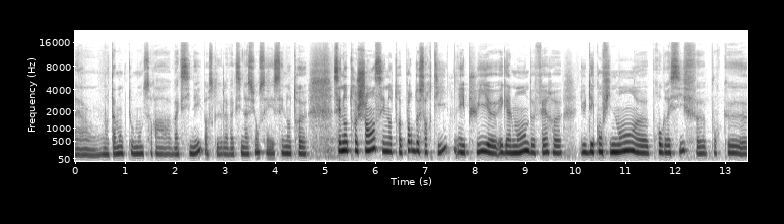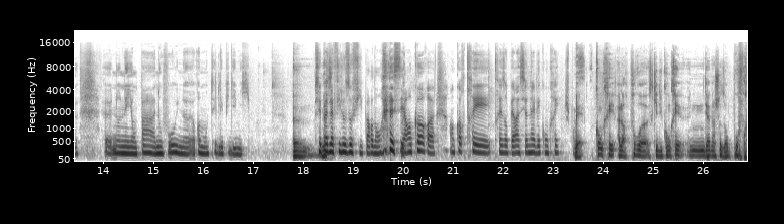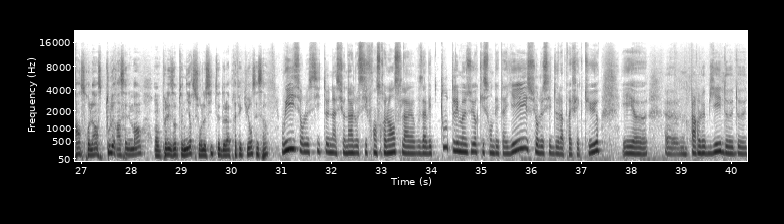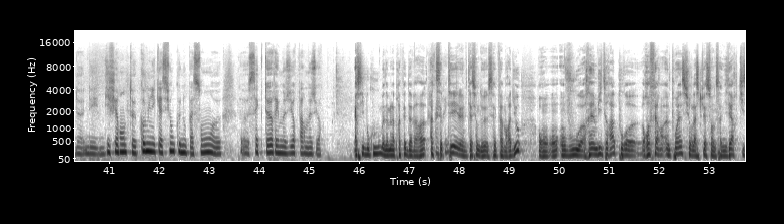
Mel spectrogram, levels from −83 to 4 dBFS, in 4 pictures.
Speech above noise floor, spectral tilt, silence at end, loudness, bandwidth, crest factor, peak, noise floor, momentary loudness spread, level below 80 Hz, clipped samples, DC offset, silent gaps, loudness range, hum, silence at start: 29 dB; -6 dB/octave; 0 s; -18 LUFS; 16 kHz; 16 dB; -2 dBFS; -46 dBFS; 10 LU; -42 dBFS; under 0.1%; under 0.1%; none; 5 LU; none; 0 s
